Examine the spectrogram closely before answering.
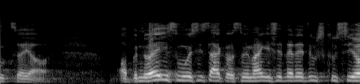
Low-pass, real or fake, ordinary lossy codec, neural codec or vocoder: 7.2 kHz; fake; MP3, 48 kbps; codec, 16 kHz, 16 kbps, FreqCodec, smaller model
